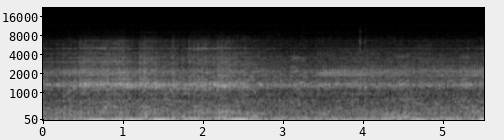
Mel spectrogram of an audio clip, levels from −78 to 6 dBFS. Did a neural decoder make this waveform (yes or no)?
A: no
